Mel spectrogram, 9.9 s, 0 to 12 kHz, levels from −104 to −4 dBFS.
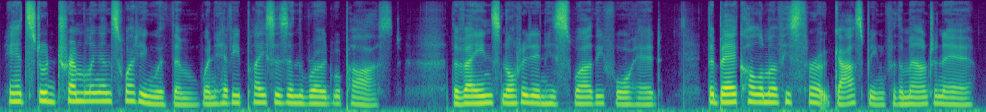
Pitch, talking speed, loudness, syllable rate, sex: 180 Hz, 205 wpm, -19 LUFS, 5.3 syllables/s, female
